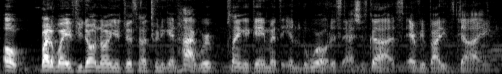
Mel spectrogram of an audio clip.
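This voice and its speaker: An easygoing man chats to his viewers through a desk mic while he plays. His pitch sits in the middle for a man, and he breaks into laughs often. A soft game soundtrack runs quietly underneath. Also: fast talker. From Georgia, US. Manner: chatty and animated, laughs often, reads game text aloud. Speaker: streamer. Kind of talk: casual game stream chat. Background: game soundtrack music.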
